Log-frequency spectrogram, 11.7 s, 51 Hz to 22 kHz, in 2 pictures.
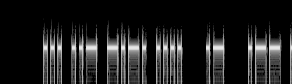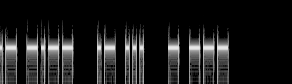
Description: Morse code, heard as a keyed tone, about 17 wpm, 700 Hz. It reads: SUCH A WAY AS TO
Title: Sets of 5 Words Encore2 17wpm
